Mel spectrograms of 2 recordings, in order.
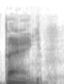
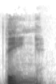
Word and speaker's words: Thang: but it's called the Alabama White Thang. T-H-A-N-G, because you know that you got to pronounce it with a southern drawl. So it's not the thing, it's thang.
